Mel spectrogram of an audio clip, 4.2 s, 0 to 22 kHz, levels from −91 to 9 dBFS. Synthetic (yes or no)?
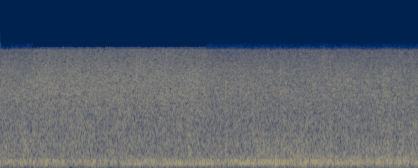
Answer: no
